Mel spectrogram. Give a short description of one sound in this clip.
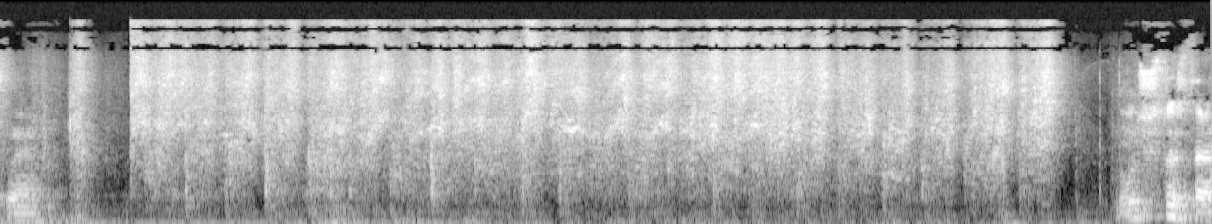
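A brush scrubs paint across a canvas.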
